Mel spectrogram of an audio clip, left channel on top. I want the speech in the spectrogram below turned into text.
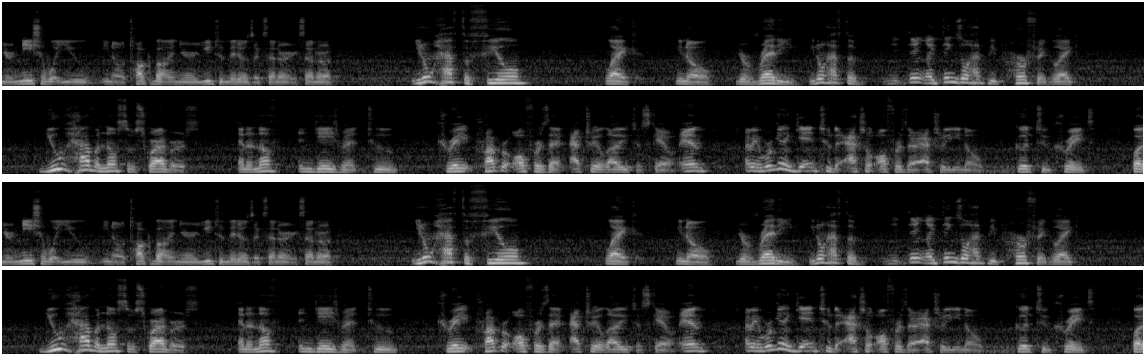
niche and what you talk about in your YouTube videos, etc., etc. You don't have to feel like, you're ready. You don't have to think like things don't have to be perfect. Like, you have enough subscribers and enough engagement to create proper offers that actually allow you to scale. And I mean, we're going to get into the actual offers that are actually, good to create,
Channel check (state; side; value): identical; both; correlation 1.00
